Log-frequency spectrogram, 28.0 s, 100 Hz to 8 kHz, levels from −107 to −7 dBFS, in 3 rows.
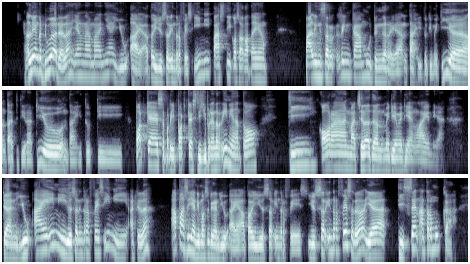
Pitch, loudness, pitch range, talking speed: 145 Hz, -20 LUFS, 125-175 Hz, 140 wpm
